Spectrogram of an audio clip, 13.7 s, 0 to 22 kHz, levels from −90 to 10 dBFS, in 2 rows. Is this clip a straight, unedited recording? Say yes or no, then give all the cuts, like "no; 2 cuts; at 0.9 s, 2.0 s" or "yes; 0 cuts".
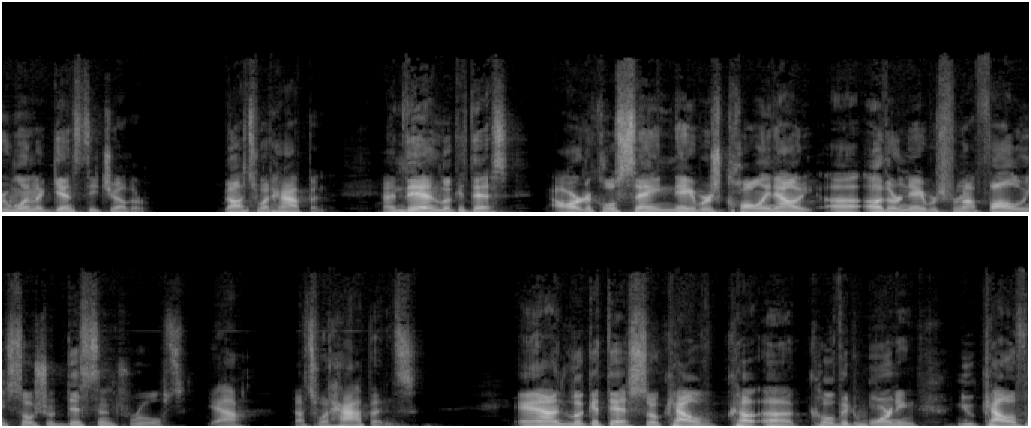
yes; 0 cuts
